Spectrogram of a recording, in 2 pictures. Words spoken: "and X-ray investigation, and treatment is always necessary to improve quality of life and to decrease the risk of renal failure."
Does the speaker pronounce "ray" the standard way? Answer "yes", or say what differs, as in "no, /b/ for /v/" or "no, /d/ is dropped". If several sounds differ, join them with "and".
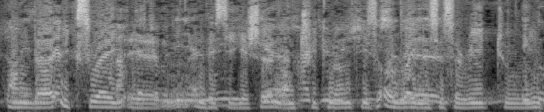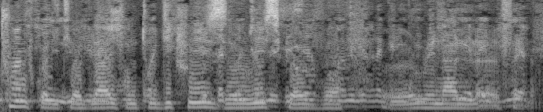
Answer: no, /w/ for /ɹ/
